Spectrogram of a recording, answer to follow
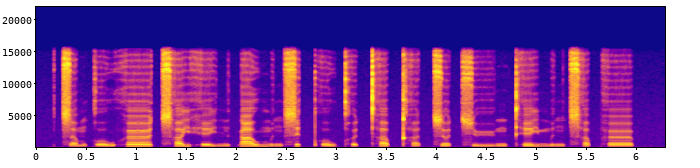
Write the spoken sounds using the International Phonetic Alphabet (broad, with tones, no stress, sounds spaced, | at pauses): t͡s ɐ˨˧ m k o˨˥ w h œː˥ t͡sʰ ɐ˥ j h e˧ j n̪ ɪ˥ k̚ aː˥ w m ɪ˨ ŋ s ɪ˥ k̚ pʰ o˨ w kʰ ɵ˧ t̚ t̪ʰ ɐ˥ p̚ kʰ ɐ˨ t̚ t͡s ɵ˥ t̚ s yː˨˥ ŋ t̪ʰ e˥ j m ɪ˨˧ ŋ t͡sʰ ɐ˥ p̚ h œː˥ p̚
